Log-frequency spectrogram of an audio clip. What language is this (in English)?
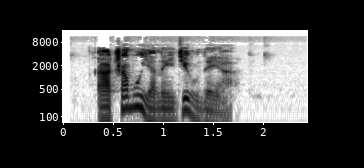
Belarusian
